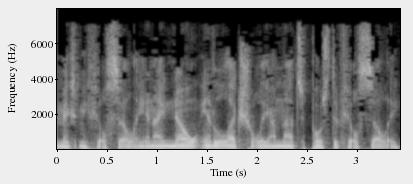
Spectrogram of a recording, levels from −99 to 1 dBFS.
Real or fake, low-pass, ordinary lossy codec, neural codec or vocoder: real; 7.2 kHz; MP3, 32 kbps; none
